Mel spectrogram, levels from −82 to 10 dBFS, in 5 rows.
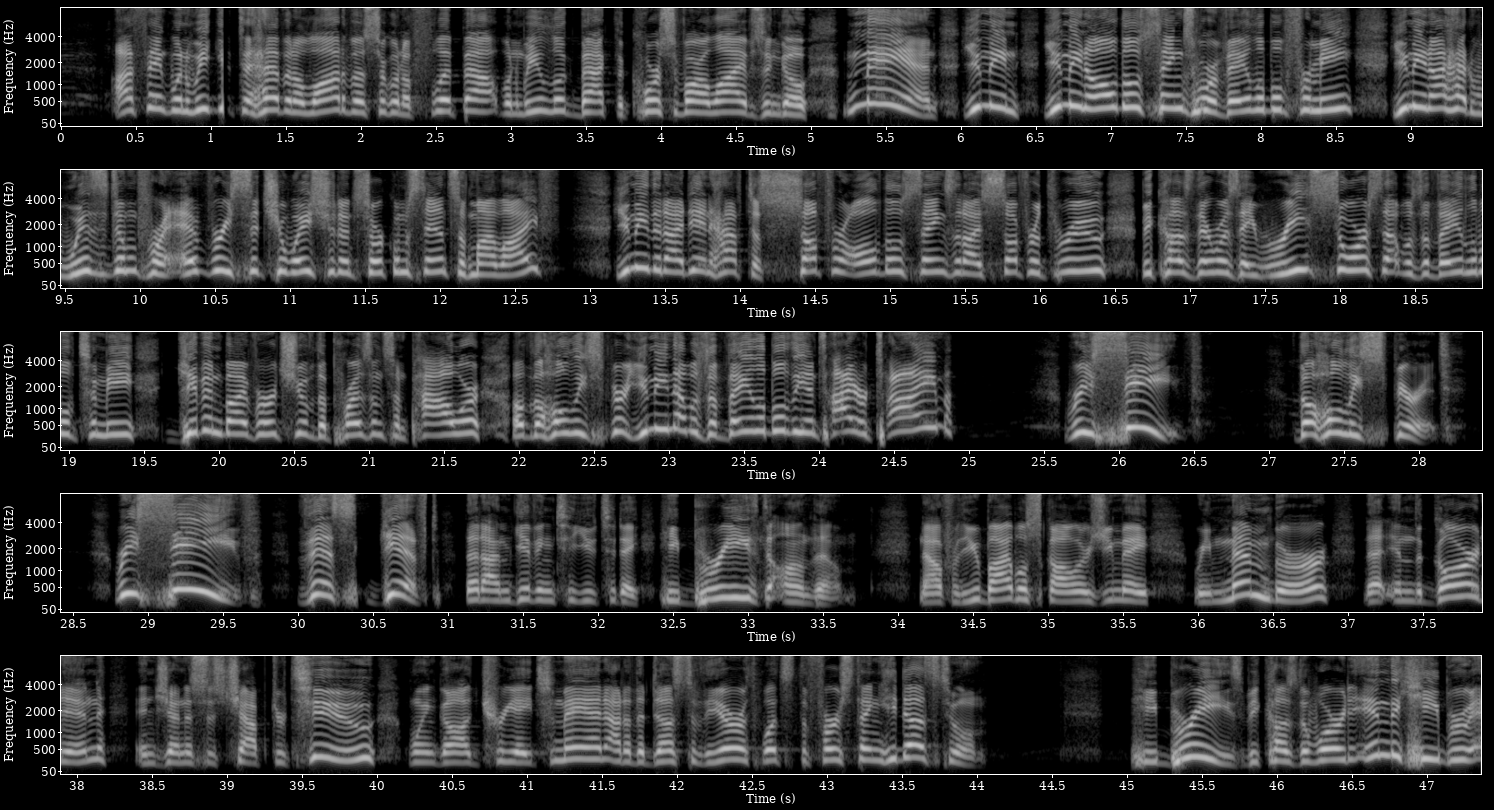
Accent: American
